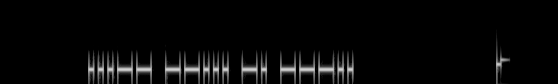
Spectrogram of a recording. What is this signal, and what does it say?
Morse code, heard as a keyed tone, about 25 wpm, 700 Hz. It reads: 37N8
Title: Common Cut Numbers - 4-Digit 25wpm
